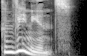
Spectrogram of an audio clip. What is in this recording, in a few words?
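"convenience", British English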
